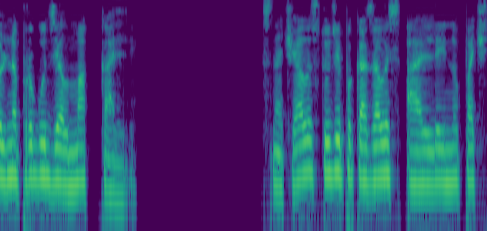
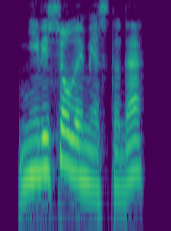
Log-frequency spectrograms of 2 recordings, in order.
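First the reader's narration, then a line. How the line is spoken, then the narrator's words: Wry snort. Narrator (Russian): хмыкнул Маккалли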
